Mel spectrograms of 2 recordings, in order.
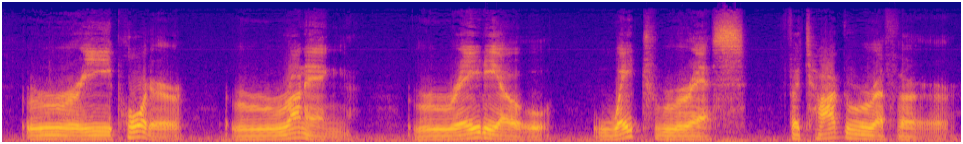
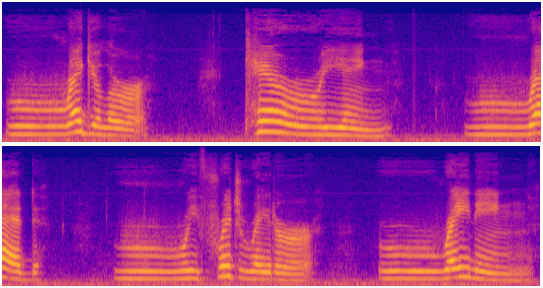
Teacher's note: feel the strongly vibrating R on the hard palate.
